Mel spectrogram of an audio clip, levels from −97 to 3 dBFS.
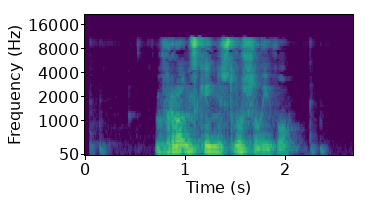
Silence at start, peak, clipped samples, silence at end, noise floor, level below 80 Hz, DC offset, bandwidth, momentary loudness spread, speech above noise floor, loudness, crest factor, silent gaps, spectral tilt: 0.7 s; 0 dBFS; under 0.1%; 0.65 s; -71 dBFS; -62 dBFS; under 0.1%; 11.5 kHz; 20 LU; 50 dB; -19 LUFS; 22 dB; none; -4.5 dB/octave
